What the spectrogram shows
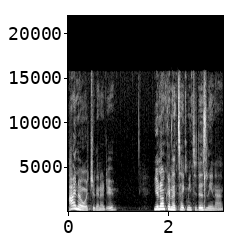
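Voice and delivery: mock-deadpan delivery. Retelling what she said to him as he moved to reprimand her, mock-deadpan. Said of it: "she very dryly said to him".

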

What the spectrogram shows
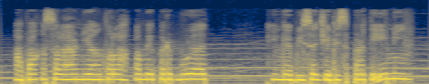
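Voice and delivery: ordinary delivery, nothing marked

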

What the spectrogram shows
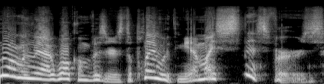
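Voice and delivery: deranged comic voice. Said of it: "the funny and deranged Booster".

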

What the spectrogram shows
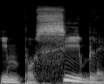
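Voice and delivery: stress on the si syllable in imposible. Teaching how to say imposible, with the stress on si. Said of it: "Don't forget to stress the sible".

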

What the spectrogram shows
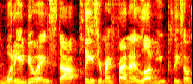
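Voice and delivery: ordinary talk, nothing marked

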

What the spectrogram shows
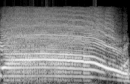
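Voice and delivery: very high, stretched, drawn-out wailing scream. Retelling a story about the cat and catnip: imitating dad screaming. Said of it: "my dad's screaming".

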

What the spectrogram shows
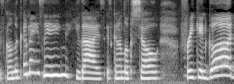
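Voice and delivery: loud, full-voiced. Showing you guys where the lights will hang, speaking loud. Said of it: "I'm sorry, I'm so loud".

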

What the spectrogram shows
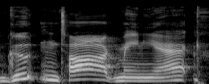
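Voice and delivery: put-on German accent mixed with Southern drawl. Podcast hosts greeting their listeners, the Maniacs: German Southern accent. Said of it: "My German Southern accent".

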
